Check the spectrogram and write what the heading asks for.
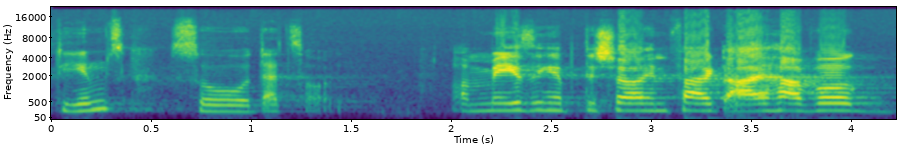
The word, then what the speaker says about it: Iptisha: I'll say it once again because people have a tendency to mispronounce it. It's Iptisha.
